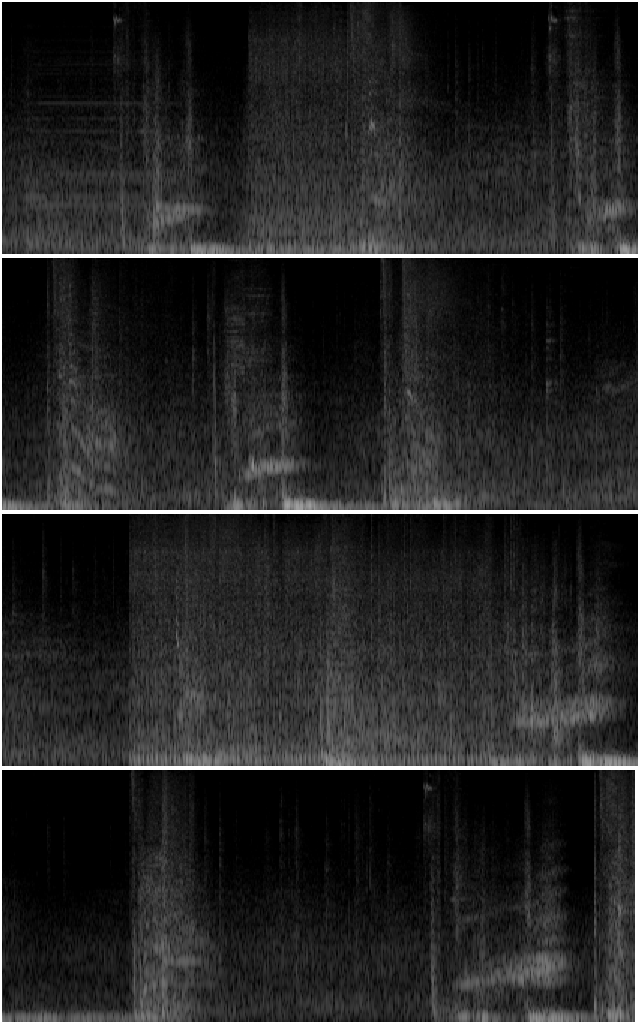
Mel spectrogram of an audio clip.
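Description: Heavy blasts boom.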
